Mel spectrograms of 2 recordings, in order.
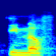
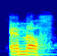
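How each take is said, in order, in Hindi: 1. पहला स्वर 'ih' जैसा सुनाई देता है। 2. पहला स्वर 'eh' जैसा सुनाई देता है। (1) "कोई इसको इनफ पढ़ता है" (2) "कोई इसको एनफ पढ़ता है"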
